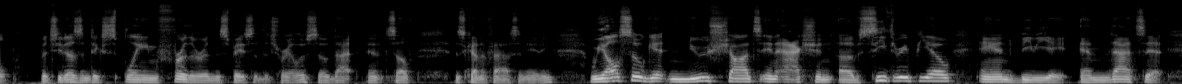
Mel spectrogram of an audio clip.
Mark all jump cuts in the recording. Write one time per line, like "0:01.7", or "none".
none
